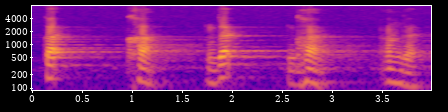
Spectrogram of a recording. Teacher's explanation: का वर्ग का उच्चारण स्थान कंठ से होता है।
